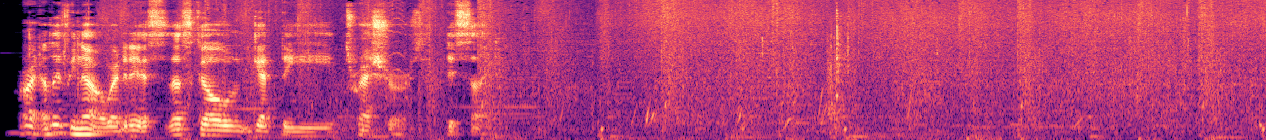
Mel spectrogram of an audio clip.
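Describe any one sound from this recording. Waves wash softly around a small sailing boat.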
